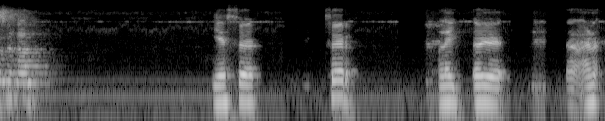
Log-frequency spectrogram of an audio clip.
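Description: A man speaks in short bursts, heard through an online call microphone.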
